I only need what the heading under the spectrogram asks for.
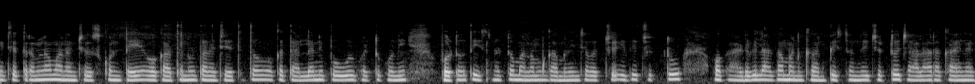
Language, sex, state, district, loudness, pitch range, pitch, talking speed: Telugu, female, Telangana, Nalgonda, -18 LUFS, 200-215 Hz, 205 Hz, 140 wpm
